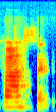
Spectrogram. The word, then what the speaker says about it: fasten: the thus hasten and fasten the t is silent in s-t-e-n then castle you have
